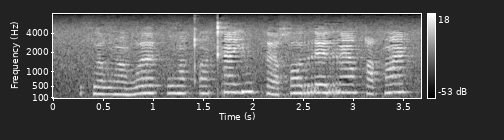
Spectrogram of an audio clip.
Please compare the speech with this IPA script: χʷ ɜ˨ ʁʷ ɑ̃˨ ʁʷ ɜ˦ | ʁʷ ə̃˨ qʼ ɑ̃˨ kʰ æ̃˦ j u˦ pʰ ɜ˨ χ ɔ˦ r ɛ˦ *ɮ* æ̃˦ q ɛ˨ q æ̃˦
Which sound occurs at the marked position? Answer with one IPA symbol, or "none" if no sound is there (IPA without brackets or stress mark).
r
